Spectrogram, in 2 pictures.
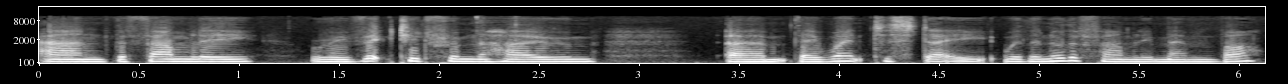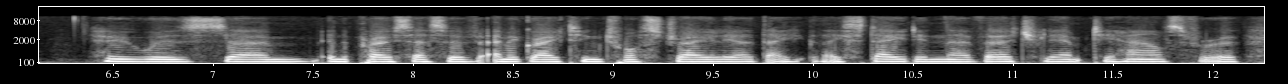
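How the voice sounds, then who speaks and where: The voice has a dark, mellow tone and monotone, flat intonation at very even loudness. The background is quiet, and the sound is dry and close with no echo. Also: woman, very deep, low pitch for a woman, moderate pace. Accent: East Midlands. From England, Leicester. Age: 60s. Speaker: author talking about her late father's memoir. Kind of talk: radio interview.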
